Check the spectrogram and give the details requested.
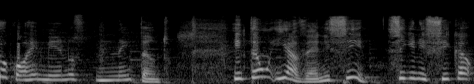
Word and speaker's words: Yavé Nissi: É assim que se pronuncia também? Yavé Nissi, isso mesmo.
